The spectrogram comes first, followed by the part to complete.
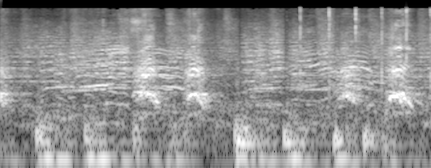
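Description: Festival dance music with a steady, even drum beat, overlaid by the dancers' shouts and short rising-and-falling calls.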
